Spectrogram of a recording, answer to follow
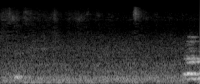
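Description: A pause in a man's amplified speech: steady background hiss of the room and sound system, with one brief faint sound about a fifth of a second in.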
